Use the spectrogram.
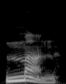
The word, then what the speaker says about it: Mun: Squad have decided, they told Nate Simpson, who's creative director of KSP2, that it's pronounced mun.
